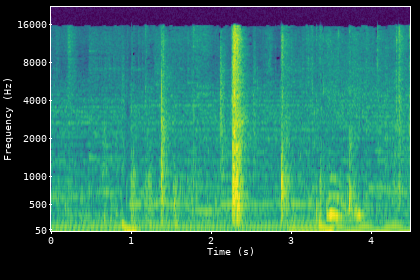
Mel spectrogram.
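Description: Background music with a steady low bass line, under a few sharp clicks and taps from hands working at a cardboard advent calendar, the loudest just past two seconds in.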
